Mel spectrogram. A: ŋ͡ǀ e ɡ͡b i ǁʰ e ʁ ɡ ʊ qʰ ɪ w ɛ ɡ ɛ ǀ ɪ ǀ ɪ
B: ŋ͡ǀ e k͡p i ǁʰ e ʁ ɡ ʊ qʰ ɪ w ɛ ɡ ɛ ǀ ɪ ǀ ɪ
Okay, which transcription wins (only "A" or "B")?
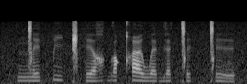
B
